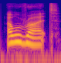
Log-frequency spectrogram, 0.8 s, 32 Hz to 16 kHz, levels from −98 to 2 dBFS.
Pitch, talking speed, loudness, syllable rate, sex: 220 Hz, 220 wpm, -16 LUFS, 6.2 syllables/s, female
